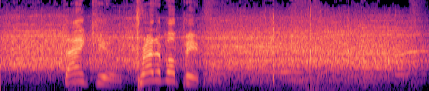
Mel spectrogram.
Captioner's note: applause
